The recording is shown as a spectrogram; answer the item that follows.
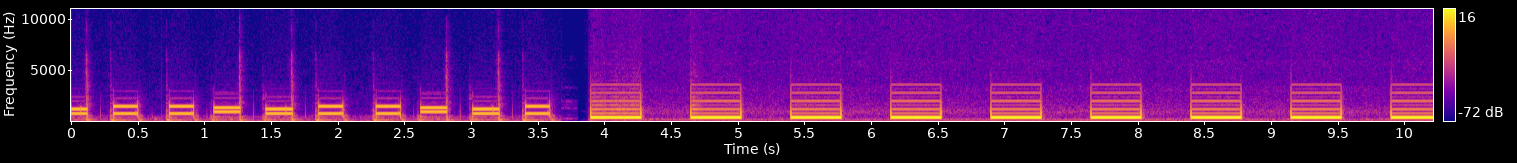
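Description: A telephone number being dialled on a touch-tone keypad, a quick run of key beeps, followed after a brief pause by the engaged tone: a single low beep repeating on and off about every three-quarters of a second, meaning the line is busy.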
